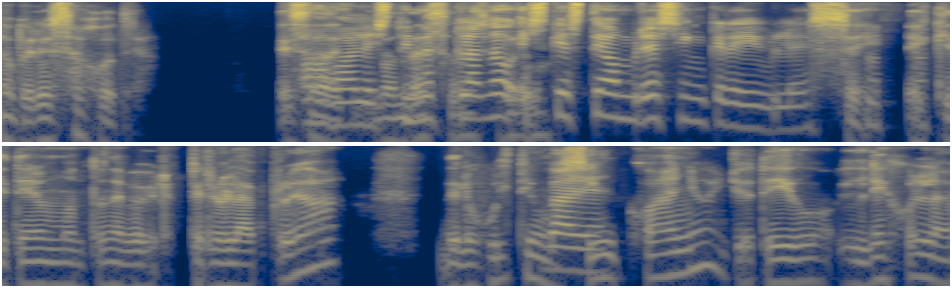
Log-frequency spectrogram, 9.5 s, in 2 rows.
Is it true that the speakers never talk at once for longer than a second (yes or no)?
no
